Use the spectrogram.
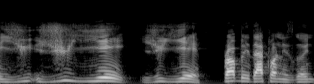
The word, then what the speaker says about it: juillet: I know July is a bit complicated, because when an I is before two L's in French, you pronounce them like you say, like as if it is a Y. So that's why you say juillet.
